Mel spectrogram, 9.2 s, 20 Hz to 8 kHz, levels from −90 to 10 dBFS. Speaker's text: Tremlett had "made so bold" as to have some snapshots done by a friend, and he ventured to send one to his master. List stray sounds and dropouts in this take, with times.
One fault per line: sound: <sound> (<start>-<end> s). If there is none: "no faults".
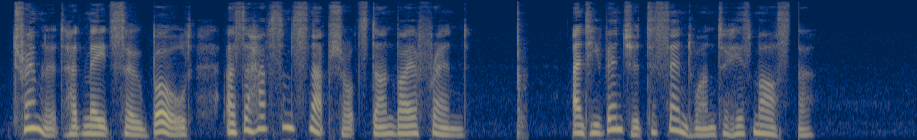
sound: thud (5.2-5.3 s)
sound: dropout (7.9-8.0 s)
